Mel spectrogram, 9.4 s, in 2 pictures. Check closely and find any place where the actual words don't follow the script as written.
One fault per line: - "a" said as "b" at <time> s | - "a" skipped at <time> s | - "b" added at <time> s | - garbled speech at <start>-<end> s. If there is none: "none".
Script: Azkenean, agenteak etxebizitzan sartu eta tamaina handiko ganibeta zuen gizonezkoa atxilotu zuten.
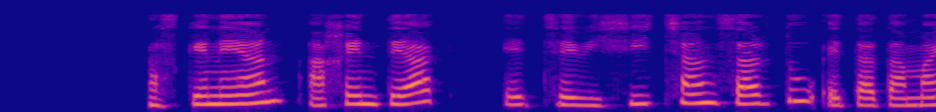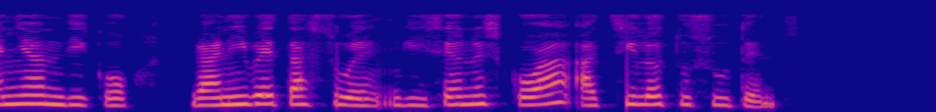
none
